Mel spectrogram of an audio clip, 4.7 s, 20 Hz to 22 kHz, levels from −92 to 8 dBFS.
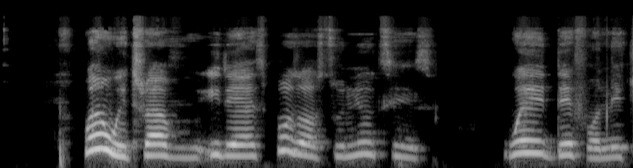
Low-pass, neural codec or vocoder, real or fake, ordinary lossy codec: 14.4 kHz; none; real; Opus, 32 kbps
